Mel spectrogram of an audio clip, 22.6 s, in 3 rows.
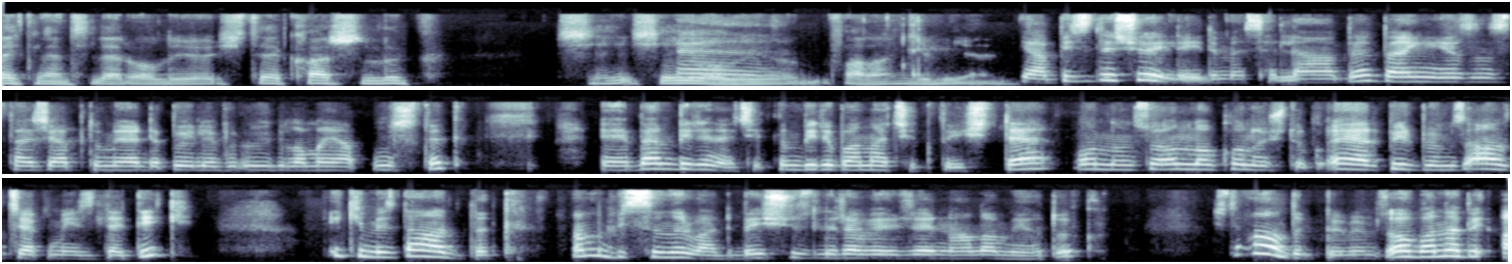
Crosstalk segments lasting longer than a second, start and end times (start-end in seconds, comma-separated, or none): none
